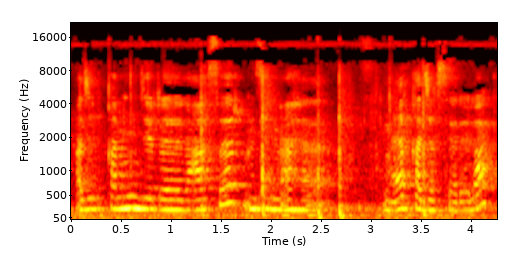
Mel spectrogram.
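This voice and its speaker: A young woman in her twenties with a Moroccan accent, chatting casually through a home vlog, relaxed and full of hesitations. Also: medium pitch, fast talker. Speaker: vlogger. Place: apartment kitchen, indoors. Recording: echoey room, distant mic, noisy background.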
